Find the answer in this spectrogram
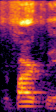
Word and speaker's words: Berkeley: a Berkeley and idealist so Berkeley Berkeley actually was supposed to be pronounced was a British philosopher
